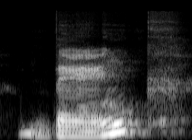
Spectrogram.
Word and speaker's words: bank: Okay, and then we have a request for bag and bank.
